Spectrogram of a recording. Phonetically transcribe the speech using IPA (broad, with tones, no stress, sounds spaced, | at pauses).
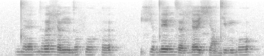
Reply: dʱ ɛ̤˦ ɡʱ ə˦ ɮ ə˨ ŋ ɡ ə̤˦ f o̤˦ h ə̤˦ | ç ə̤˦ d e˦ n z ə˨ ɮ ɛ˦˨ ɕ a̤˨ dʲ ʉ˨ m b o̤˦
